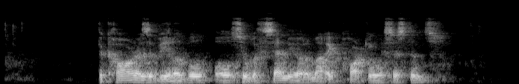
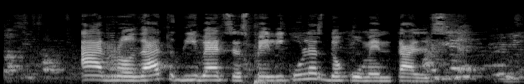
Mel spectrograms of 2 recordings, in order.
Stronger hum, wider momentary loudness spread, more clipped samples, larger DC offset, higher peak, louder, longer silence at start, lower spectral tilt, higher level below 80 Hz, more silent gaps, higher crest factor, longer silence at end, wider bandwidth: neither; second, 9 LU vs 17 LU; neither; neither; about the same, -2 dBFS vs -2 dBFS; about the same, -16 LUFS vs -18 LUFS; first, 1 s vs 0.05 s; about the same, -5 dB/octave vs -4 dB/octave; about the same, -48 dBFS vs -52 dBFS; neither; about the same, 16 dB vs 18 dB; first, 0.8 s vs 0 s; second, 9.4 kHz vs 11.5 kHz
